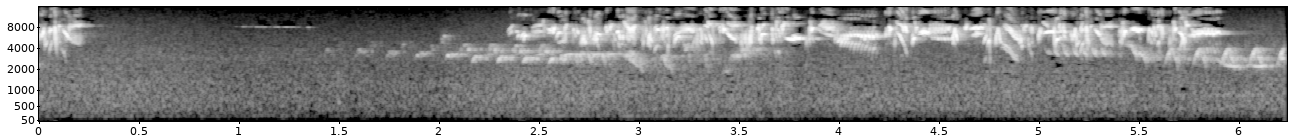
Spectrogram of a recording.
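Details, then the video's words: In the wild, a Yellow-fronted canary gives a brief high note, falls quiet, then bursts into a long, rapid, high twittering song of jumbled trills that ends on lower buzzy notes. "Suara burung Mozambik gacor di alam"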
